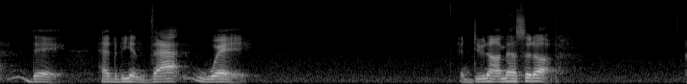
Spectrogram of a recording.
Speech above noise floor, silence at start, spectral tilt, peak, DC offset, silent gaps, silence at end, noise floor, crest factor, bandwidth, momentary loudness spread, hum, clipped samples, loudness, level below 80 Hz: 30 dB; 0 s; -6 dB/octave; -10 dBFS; under 0.1%; none; 1.25 s; -57 dBFS; 20 dB; 18.5 kHz; 16 LU; none; under 0.1%; -27 LUFS; -72 dBFS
